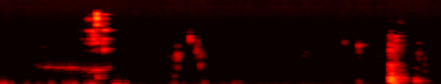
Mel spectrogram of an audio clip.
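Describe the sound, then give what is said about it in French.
Someone takes a sip of a drink: soft mouth clicks and slurping, a brief pitched squeak, then a quiet pause and a louder gulp or swallow with a small smack, with no talking. “Messieurs et mesdames les entrepreneurs et les étudiants, je prends une gorgée.”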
